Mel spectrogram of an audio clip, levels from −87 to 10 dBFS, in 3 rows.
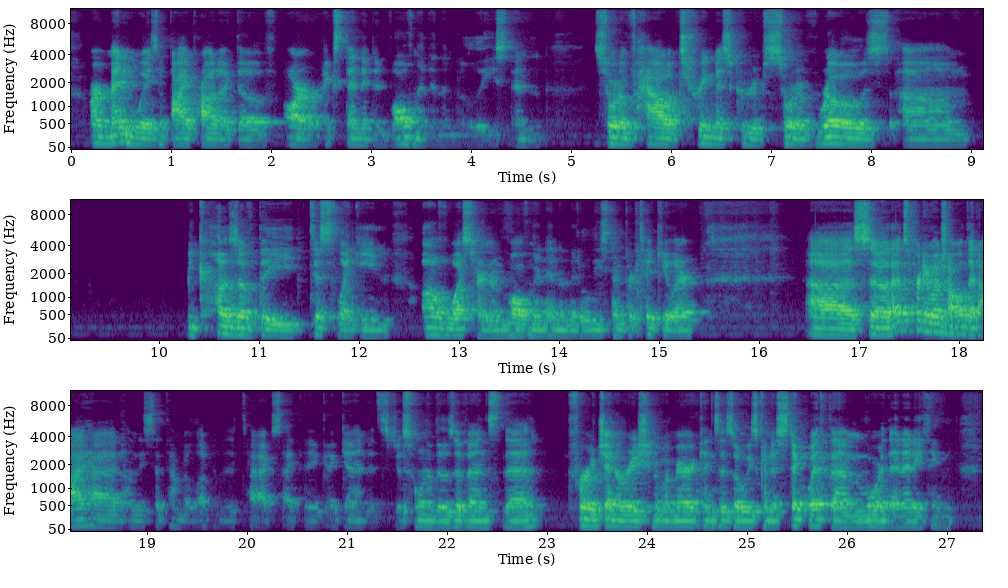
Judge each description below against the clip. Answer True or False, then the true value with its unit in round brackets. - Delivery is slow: False (165 wpm)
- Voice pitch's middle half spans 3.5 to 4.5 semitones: True (3.8 semitones)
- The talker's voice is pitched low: True (100 Hz)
